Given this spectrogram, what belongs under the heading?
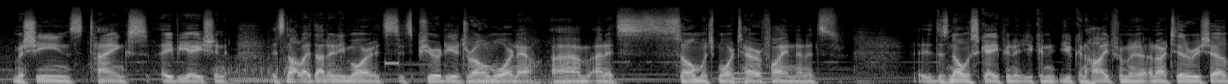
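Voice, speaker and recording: Irish male interviewee, low and flat in pitch, measured commentary. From Ireland. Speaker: filmmaker being interviewed.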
